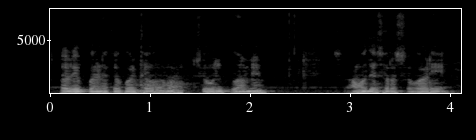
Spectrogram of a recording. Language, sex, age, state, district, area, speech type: Odia, male, 18-30, Odisha, Subarnapur, urban, spontaneous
